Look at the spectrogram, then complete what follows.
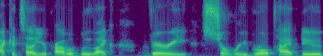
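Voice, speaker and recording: Recorded with a dry, close sound and no echo, a man with an American accent has an ordinary speaking voice, fairly high in pitch and fairly quick in pace. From Chicago. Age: 30s. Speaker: podcast host. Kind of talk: casual chat.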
